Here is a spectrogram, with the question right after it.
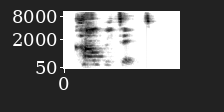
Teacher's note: Com is pronounced louder and longer. The stress falls on the first syllable.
